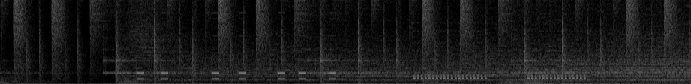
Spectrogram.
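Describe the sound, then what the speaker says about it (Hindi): A landline telephone number is dialed, a series of short touch-tone beeps in quick rhythmic groups, close and clear over a low background hum. "घर पे ट्राई करता हूँ, कोई ना कोई तो फोन उठाएगा ही।"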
